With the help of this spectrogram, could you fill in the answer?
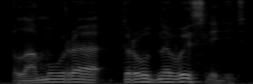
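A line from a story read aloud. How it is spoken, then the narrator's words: Quiet reply. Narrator (Russian): тихо ответил Дердагентур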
